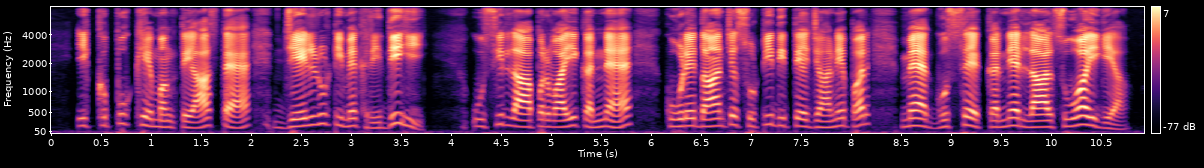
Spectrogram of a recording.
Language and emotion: Dogri, angry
